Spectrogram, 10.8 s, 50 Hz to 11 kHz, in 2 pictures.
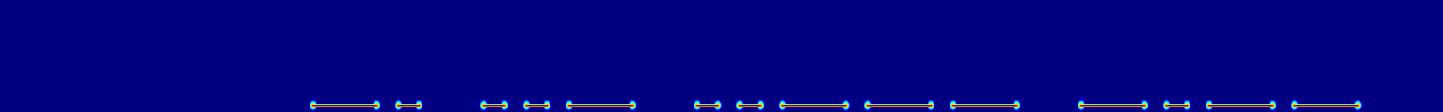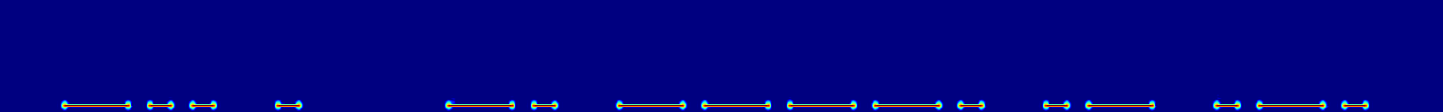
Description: Morse code, heard as a keyed tone, about 15 wpm, 700 Hz. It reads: NU2Y DE N9AR
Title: USA Callsign DE Callsign - 4 Characters - 15wpm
